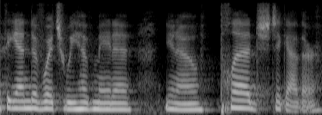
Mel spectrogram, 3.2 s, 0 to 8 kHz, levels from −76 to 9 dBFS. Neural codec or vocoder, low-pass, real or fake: codec, 16 kHz, 0.9 kbps, LongCat-Audio-Codec; 7.2 kHz; fake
